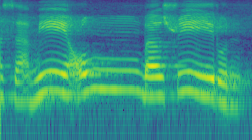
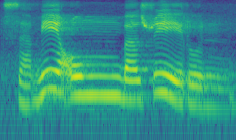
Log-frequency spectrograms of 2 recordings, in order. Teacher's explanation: bunyi suara domatain tersebut akan diganti atau ditukar dengan huruf mim sukun. Jadi bunyinya sami'um basirun, bukan sami'un basirun. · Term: iklab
